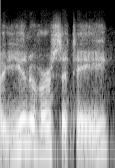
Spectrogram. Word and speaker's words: university: So when we say university, so the 3rd syllable gets the stress.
